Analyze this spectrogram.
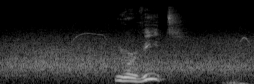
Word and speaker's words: Yorvit: Yorvit. Give it a little more enthusiasm on that second syllable.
